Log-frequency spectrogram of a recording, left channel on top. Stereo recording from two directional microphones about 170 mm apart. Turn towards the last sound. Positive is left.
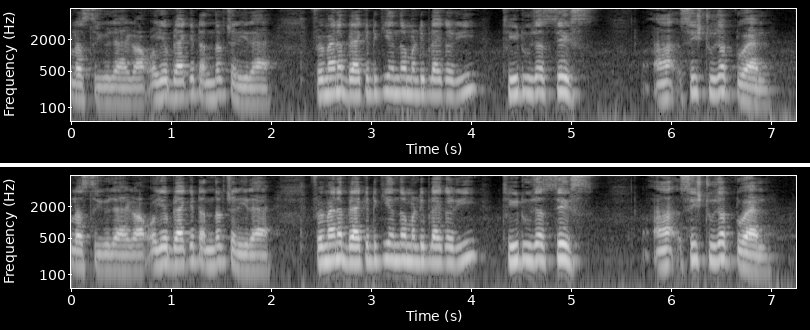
turn(degrees=-35)  # may be behind; listen again after turning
